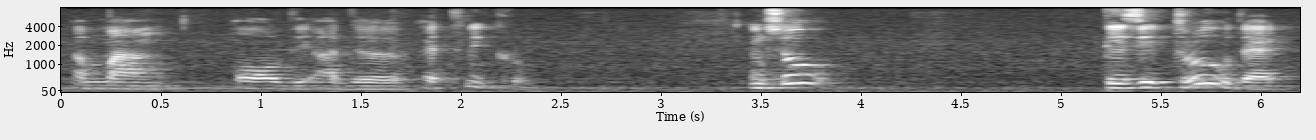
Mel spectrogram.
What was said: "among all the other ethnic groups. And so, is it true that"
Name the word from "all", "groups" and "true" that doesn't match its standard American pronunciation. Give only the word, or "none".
groups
